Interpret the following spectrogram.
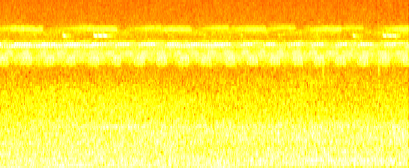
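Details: Insects of the autumn forest at Tsukimi no Mori, Kaizu, Gifu, singing at night: shimmering high continuous trill plus faster pulsing chirps above it, a low hum fading partway through.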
